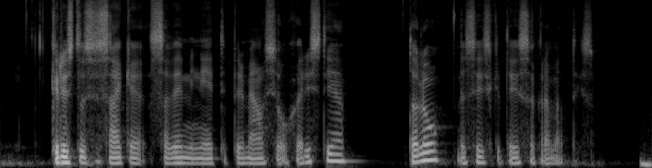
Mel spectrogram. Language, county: Lithuanian, Šiauliai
